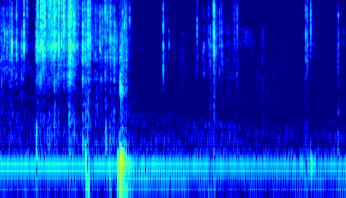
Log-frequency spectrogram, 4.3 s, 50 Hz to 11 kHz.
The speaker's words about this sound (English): And I kind of want to rip out one of these 0% disposables and see what it tastes like.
